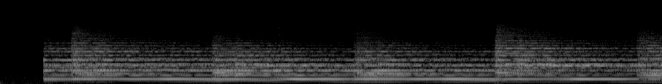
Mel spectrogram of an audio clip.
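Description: Large cathedral bells in Florence peal loudly and continuously, with strong new strikes arriving about every one and a half seconds over a rich, sustained ringing hum. No voices are present.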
